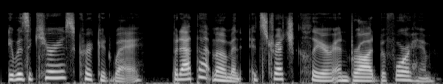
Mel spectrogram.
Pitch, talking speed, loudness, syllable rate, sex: 200 Hz, 230 wpm, -18 LUFS, 5.8 syllables/s, female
